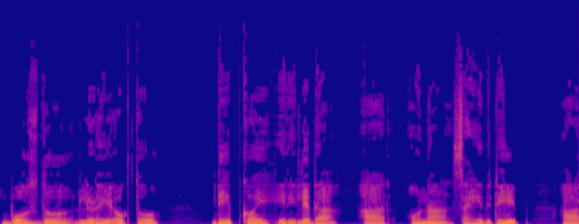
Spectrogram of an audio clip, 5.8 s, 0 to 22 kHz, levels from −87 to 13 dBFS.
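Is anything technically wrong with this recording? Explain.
No, nothing technical stands out here; this bit of speech comes through without any problem I can hear.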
